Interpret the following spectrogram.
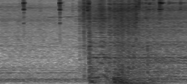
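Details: Mitsubishi Lancer with a hard-starting problem: silence, then low, uneven churning at about four beats a second as it cranks a long while before catching. Hard starting, which the owner reports is now fixed.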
